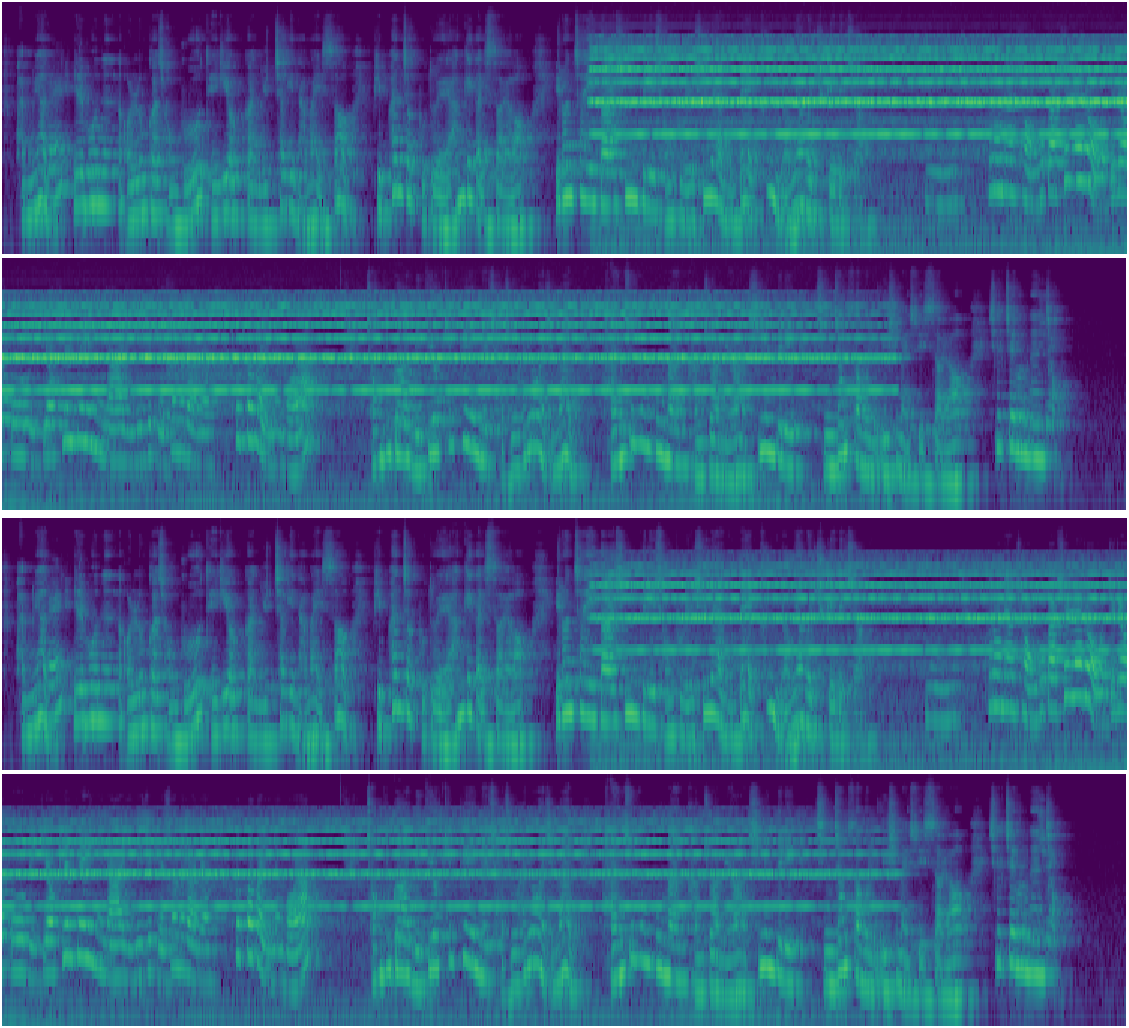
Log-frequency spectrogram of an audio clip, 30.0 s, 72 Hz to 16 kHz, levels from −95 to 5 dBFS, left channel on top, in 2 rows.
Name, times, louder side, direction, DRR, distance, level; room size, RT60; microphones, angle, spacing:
voice 1, 0.0-0.6 1.0-11.6 19.6-29.1, equal, 15° right, 2 dB, 2.3 m, -38 dB
sound 1, 7.8-26.9, left 7 dB, 40° left, 1.6 m, -28 dB
voice 2, 12.3-17.8 18.1-19.1 28.5-29.1, right 2 dB, 65° right, 3 dB, 2.8 m, -37 dB
15.5 x 12.5 x 6.9 m, 0.70 s
head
